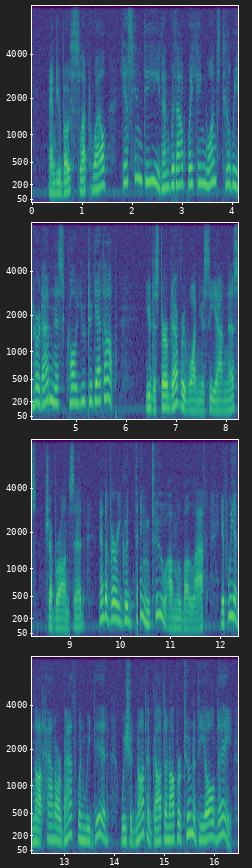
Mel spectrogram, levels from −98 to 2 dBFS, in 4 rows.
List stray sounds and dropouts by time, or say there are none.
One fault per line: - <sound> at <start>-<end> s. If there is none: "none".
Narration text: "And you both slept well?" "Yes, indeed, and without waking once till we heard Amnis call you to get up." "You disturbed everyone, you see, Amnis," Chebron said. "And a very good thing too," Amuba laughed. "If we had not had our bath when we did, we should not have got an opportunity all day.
- dropout at 10.4-10.4 s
